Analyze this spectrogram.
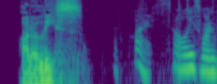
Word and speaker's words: autolyse: the pronunciation is that this term became coined by a French chef who would have said Autolyse, because that would be more of the French pronunciation, but that maybe perhaps more of the English pronunciation would be Autolyse.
